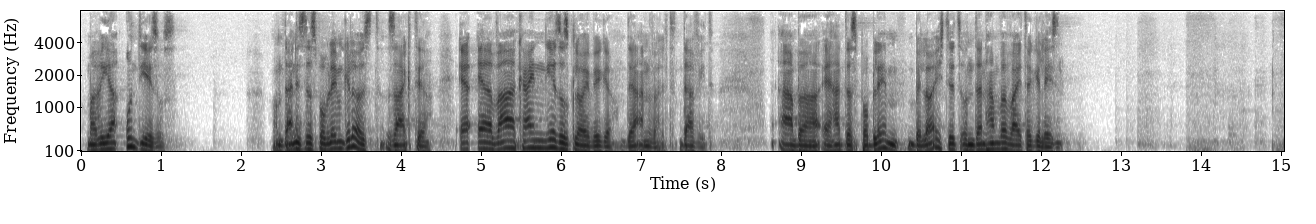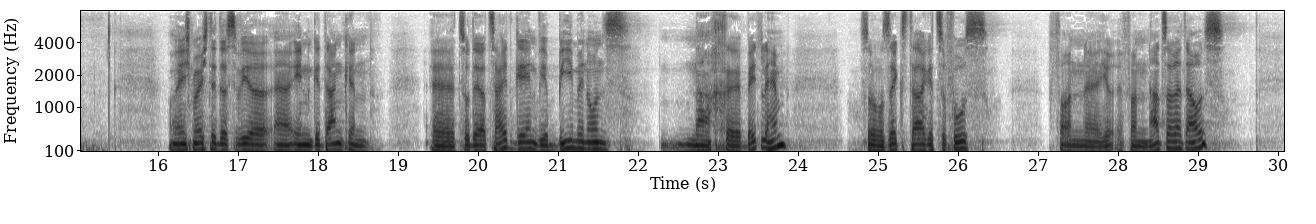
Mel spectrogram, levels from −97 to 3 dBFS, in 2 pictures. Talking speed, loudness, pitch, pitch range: 120 wpm, -14 LUFS, 110 Hz, 100-130 Hz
